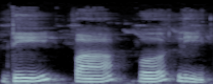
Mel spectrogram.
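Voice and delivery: दीपावली said slowly, syllable by syllable, stretching each long ई; drawn-out syllables. Shown as a demonstration. Teacher sounding out दीपावली for children, slow and stretched. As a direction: spell out दीपावली slowly for the class. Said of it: "द पर बड़ी की मात्रा है और ल".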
